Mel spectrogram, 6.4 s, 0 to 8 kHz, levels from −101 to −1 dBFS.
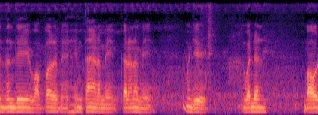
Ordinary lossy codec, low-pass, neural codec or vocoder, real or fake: none; 7.2 kHz; codec, 16 kHz, 8 kbps, FunCodec, trained on LibriTTS, 25 frames a second; fake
